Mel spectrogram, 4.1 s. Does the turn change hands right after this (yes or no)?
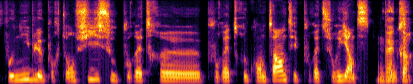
yes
